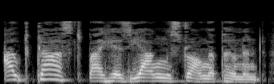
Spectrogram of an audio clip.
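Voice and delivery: plain reading voice

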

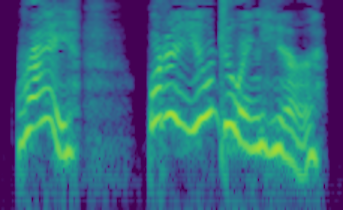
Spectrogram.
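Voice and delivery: high, startled exclamation. A narrator's reading. Narrator as child finding Ray behind them, startled. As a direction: blurt it out high in surprise. Startled by pursuer on dark street.

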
